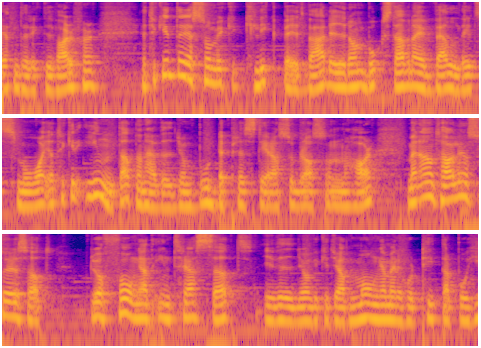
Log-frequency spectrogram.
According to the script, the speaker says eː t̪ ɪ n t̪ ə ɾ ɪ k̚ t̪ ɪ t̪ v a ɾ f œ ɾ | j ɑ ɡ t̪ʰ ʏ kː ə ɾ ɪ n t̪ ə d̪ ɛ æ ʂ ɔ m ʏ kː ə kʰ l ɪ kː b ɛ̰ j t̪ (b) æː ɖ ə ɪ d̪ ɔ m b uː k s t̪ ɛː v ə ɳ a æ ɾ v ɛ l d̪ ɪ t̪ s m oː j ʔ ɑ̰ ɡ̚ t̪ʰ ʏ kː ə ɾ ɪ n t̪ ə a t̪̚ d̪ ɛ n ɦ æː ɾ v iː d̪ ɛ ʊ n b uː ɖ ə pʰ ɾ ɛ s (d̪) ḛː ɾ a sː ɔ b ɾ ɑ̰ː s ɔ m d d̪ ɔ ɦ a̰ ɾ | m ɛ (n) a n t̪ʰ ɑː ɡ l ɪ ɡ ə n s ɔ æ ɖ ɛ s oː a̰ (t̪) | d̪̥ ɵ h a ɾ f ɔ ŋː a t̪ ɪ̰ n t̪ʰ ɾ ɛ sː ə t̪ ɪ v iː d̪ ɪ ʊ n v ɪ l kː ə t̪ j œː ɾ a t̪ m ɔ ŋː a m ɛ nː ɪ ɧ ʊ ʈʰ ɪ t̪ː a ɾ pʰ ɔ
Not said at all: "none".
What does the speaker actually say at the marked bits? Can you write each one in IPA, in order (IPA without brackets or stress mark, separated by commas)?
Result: v, t̪, n, t̪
